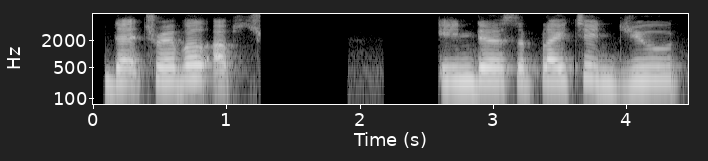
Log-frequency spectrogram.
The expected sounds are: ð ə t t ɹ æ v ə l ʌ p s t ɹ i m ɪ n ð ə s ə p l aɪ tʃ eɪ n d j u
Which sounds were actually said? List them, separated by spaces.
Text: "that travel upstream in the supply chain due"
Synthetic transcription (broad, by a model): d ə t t ɹ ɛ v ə l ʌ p s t i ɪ n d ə s ə p l aɪ tʃ eɪ n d j u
